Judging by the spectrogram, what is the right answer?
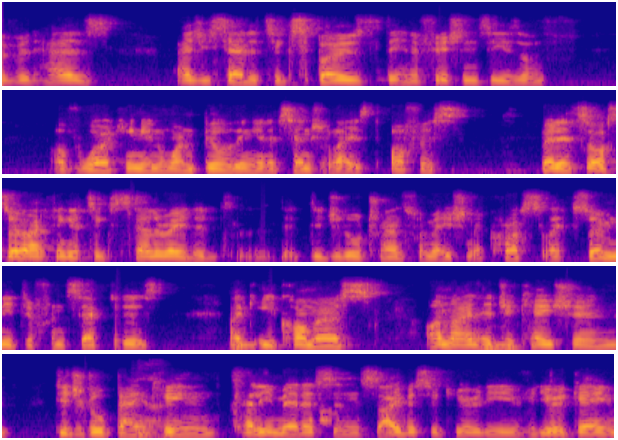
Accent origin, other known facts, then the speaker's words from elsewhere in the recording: Australia; I'm Australian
